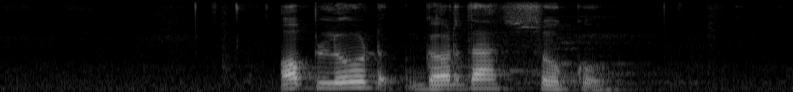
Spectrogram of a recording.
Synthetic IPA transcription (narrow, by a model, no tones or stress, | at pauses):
ʌploɖɡʌrd̪asoko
